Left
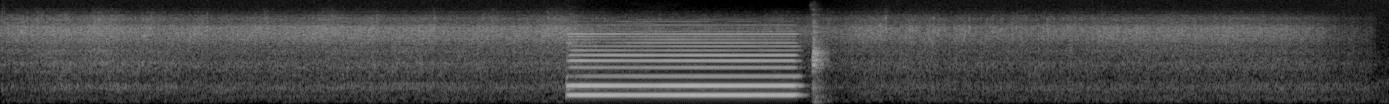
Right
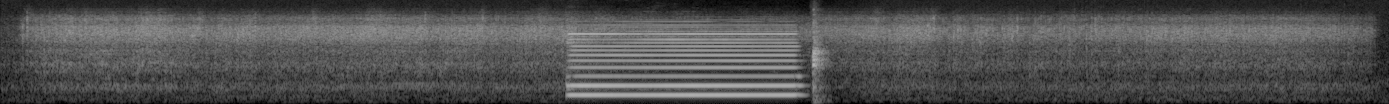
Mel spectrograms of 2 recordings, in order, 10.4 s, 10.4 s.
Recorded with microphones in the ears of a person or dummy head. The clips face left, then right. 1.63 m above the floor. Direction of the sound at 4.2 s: 25° left (ahead or behind).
